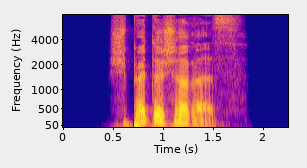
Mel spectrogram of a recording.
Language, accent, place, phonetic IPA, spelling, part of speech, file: German, Germany, Berlin, [ˈʃpœtɪʃəʁəs], spöttischeres, adjective, De-spöttischeres.ogg
- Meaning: strong/mixed nominative/accusative neuter singular comparative degree of spöttisch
